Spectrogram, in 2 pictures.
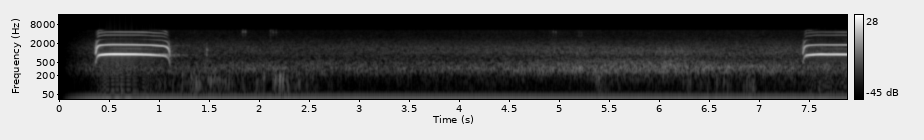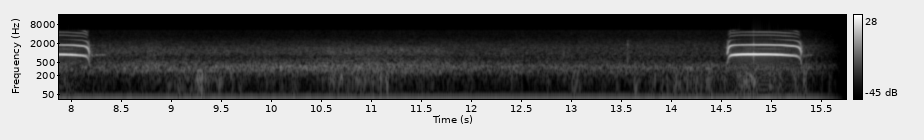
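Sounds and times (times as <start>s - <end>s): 
little owl calling: 0.4s - 1.2s, 7.4s - 8.4s, 14.6s - 15.4s.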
